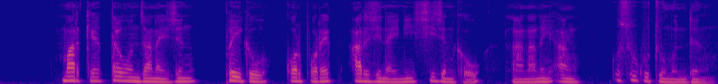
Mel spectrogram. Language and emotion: Bodo, fearful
